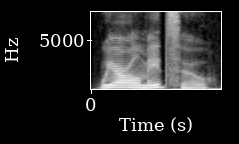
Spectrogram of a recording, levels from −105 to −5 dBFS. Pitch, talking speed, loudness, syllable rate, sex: 215 Hz, 230 wpm, -15 LUFS, 5.5 syllables/s, female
